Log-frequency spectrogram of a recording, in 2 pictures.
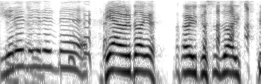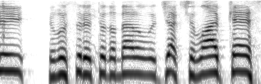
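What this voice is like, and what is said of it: Ice-T impression. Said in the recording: “You should just do it in your good impression.”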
